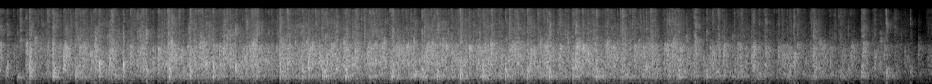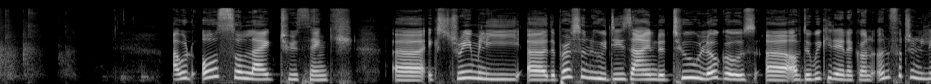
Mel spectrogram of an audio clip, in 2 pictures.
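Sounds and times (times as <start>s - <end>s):
audience applause: 0.0s - 10.1s
speech: 11.1s - 18.6s.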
